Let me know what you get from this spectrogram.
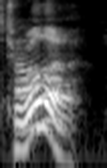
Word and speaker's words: Tooele: Oh, how do you pronounce this city? T-O-O-E-L-E. – Tuile? – Close, Tuile. Oh, congratulations.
